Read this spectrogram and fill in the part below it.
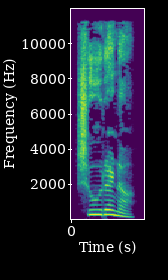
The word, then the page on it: ಶ್ರೋಣ: kannada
